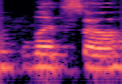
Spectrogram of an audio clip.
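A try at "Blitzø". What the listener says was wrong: O. It's the Blitz without the O.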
